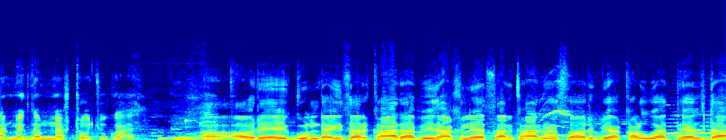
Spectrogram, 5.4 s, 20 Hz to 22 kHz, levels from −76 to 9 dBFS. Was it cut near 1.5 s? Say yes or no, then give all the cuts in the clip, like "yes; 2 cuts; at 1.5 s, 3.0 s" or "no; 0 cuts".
yes; 1 cut; at 1.5 s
